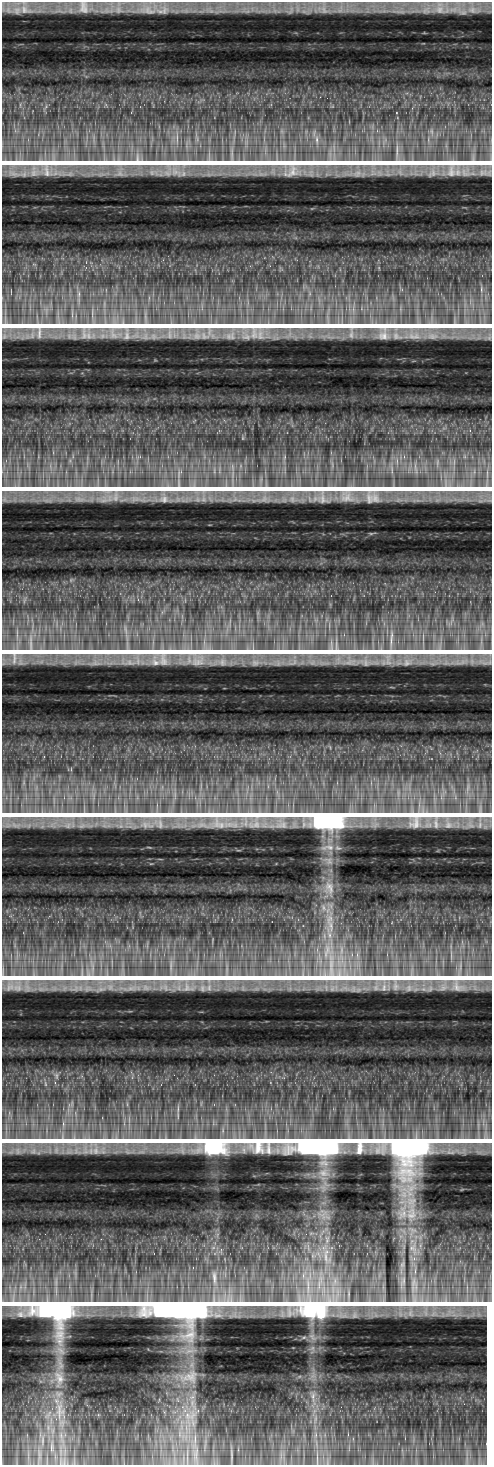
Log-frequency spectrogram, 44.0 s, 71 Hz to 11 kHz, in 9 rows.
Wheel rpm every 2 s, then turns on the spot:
230, 230, 230, 230, 230, 230, 230, 220, 230, 230, 230, 230, 230, 230, 160, 230, 230, 220, 180, 80, 100, 100.
none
